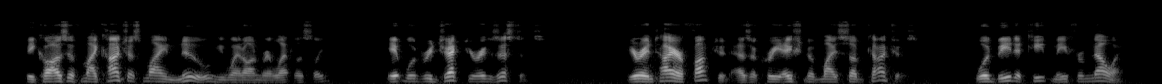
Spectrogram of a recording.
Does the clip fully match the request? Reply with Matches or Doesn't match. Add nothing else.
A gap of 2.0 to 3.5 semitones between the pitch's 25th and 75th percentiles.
Doesn't match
